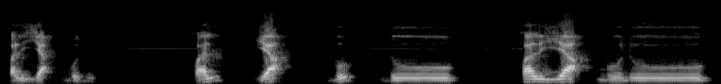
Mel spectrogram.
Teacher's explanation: यहाँ आइन सॉफ्ट इसका साउंड है, हमजा न बने, यानी या न बने, आमतौर पे गलती होती है.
